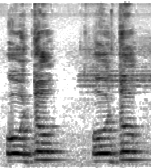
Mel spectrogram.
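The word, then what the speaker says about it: òdo: So this is Dore, O-D-O. Now let's pronounce it with Dore. It will give us what? Odo, Odo. Odo means what?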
